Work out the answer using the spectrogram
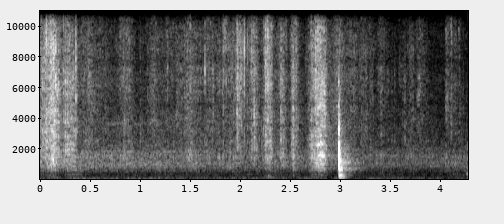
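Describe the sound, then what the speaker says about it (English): Quiet, scattered taps of a kitchen knife cutting through stacked leafy greens and beet leaves on a board, with one sharper, louder chop near the end. "And then you can cut them just a little bit bigger."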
